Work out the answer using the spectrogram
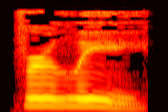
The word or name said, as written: verlie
